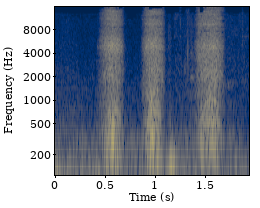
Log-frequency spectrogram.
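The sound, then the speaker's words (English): A person takes three short, sharp sniffs, evenly spaced, to smell coffee aroma during a quality-check tasting. The sniffs are quiet and stand alone, with no talk. “Okay, so have a little sniff there. I'll follow you and see what you're sniffing.”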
